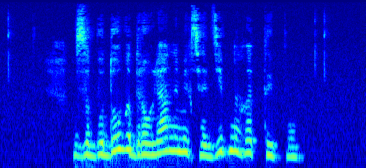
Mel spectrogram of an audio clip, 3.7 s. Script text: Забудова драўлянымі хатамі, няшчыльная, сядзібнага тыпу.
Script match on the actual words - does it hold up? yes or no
no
